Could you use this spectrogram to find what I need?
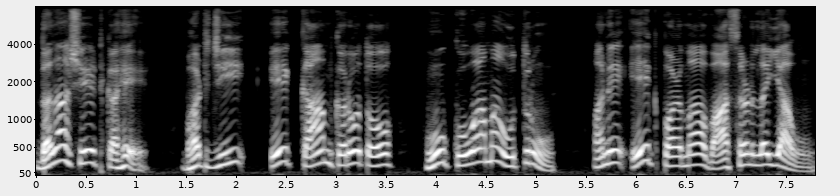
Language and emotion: Gujarati, neutral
